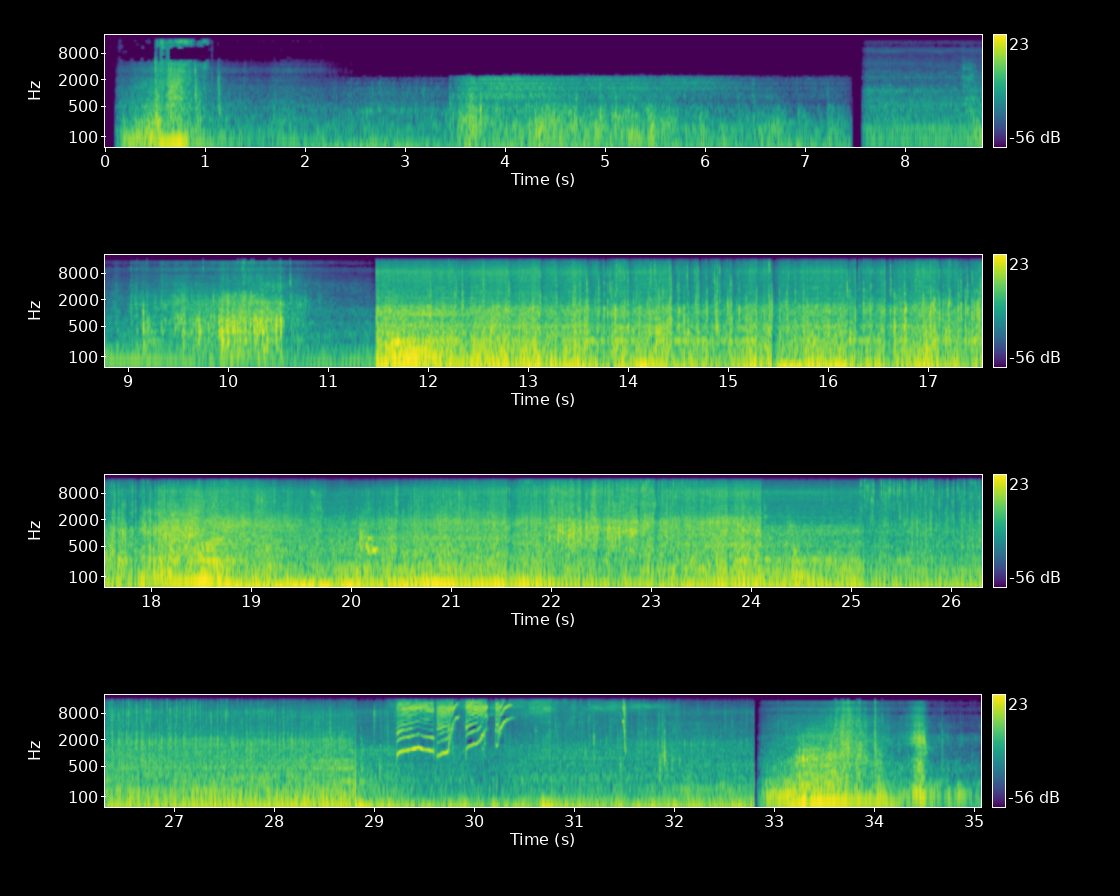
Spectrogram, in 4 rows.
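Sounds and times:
wrapper crackling under tyre: 0:09.0 - 0:24.1, 0:25.1 - 0:32.8
tyre crushing plastic cups: 0:12.0 - 0:23.8.

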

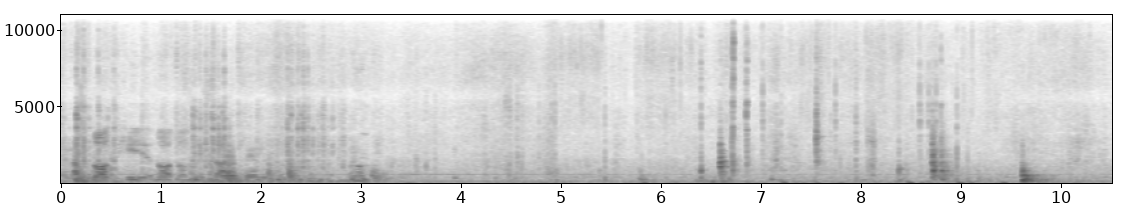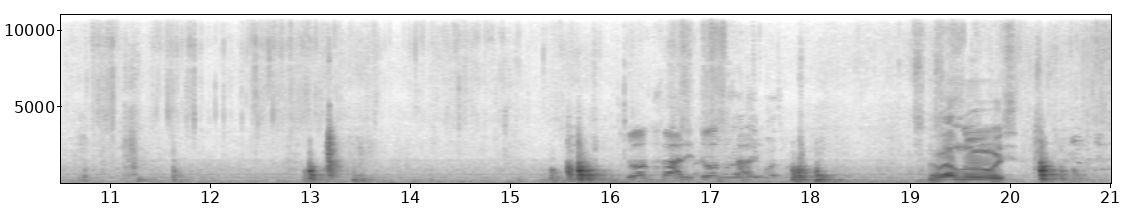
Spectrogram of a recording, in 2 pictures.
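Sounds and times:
rope ladder knocks and creaks: 0:00.0 - 0:03.3, 0:04.8 - 0:11.9, 0:12.6 - 0:16.7, 0:17.8 - 0:18.5, 0:20.2 - 0:21.0.

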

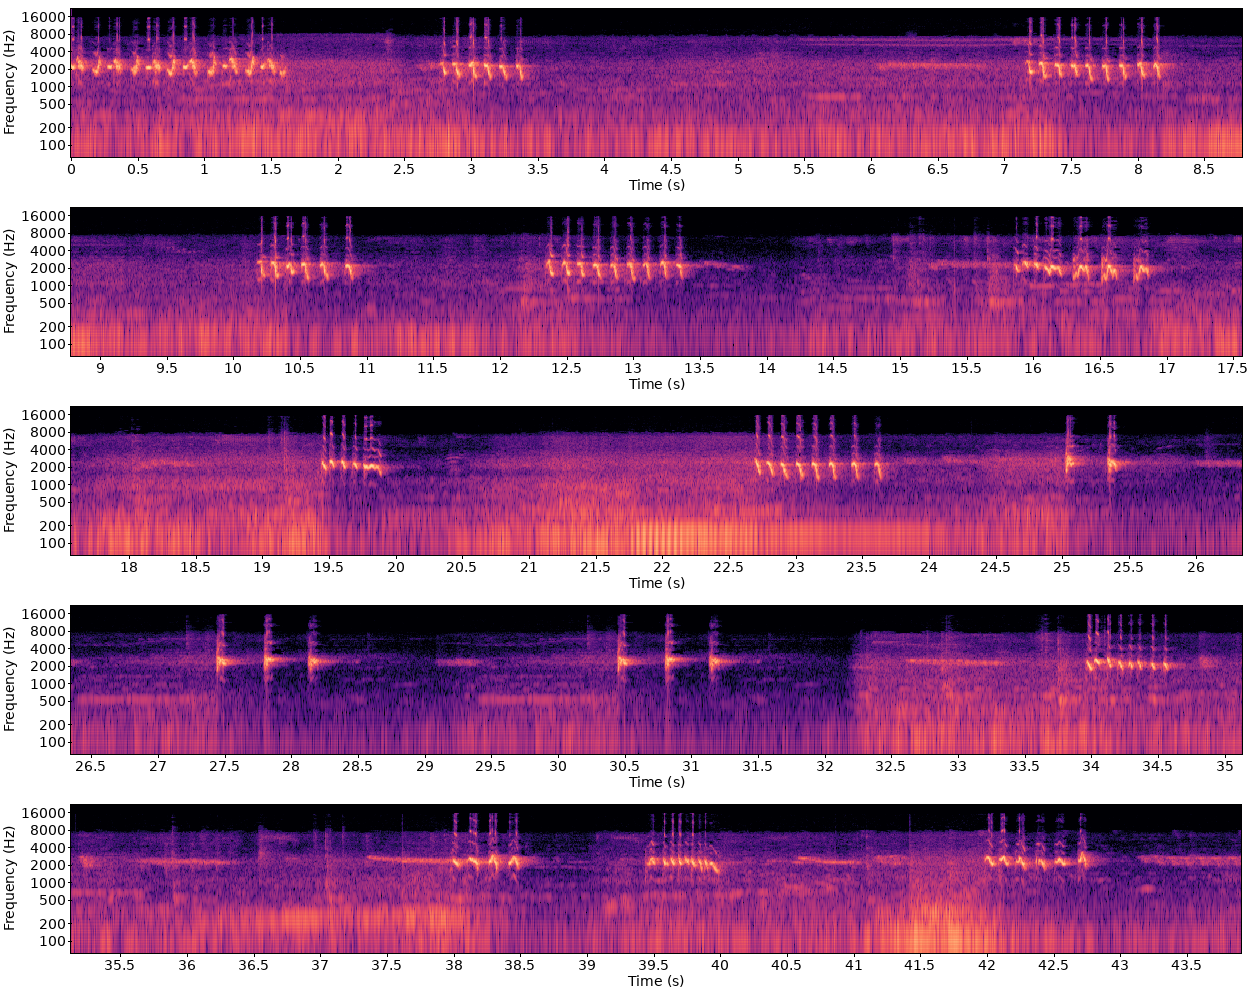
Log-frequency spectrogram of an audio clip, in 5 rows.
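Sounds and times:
bird rapid chattering calls: 0:10.1 - 0:11.1, 0:32.6 - 0:38.7.

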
